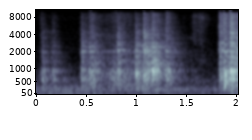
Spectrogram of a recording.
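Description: Wooden craft sticks rattling and scraping against one another and the sides of a small tin as a hand rummages in it and draws one out, with a sharper clack just before the end.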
